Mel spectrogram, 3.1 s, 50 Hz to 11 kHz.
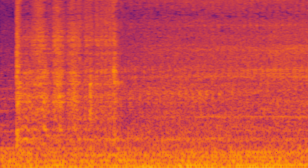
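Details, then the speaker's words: Suzuki DA64W turbo with high, erratic idle, after camshaft sensor replacement and battery-disconnect ECU reset: quick crank catches cleanly into a steady quiet idle, dashboard no longer blinking, rpm gauge normal; fixed. "Ayun, kita nyo yung andar, tahimik na. Tahimik na siya guys. Okay na yung tira natin."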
